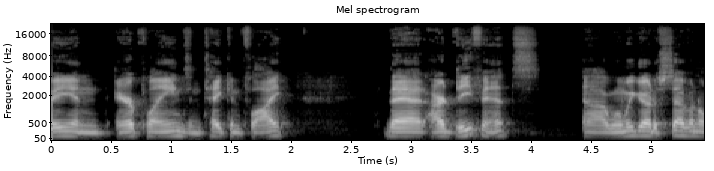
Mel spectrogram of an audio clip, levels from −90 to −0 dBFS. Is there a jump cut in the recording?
no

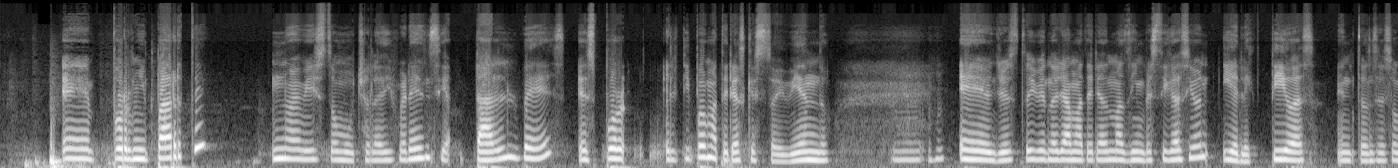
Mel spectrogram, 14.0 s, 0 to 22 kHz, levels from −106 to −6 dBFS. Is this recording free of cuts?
no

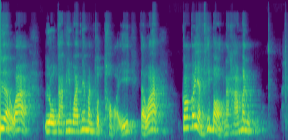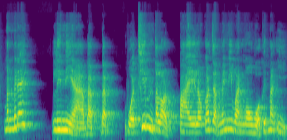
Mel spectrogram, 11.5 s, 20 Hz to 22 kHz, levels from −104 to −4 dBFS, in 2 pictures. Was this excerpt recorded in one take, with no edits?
yes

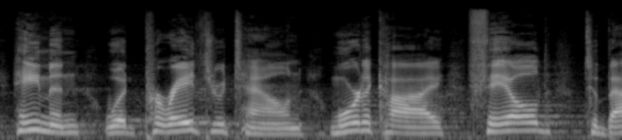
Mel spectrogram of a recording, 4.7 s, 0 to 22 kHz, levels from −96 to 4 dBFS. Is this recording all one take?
yes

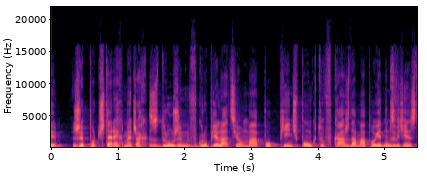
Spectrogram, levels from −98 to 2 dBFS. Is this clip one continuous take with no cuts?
no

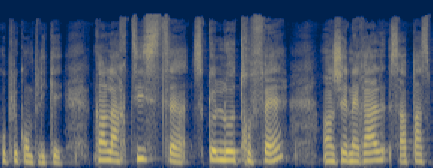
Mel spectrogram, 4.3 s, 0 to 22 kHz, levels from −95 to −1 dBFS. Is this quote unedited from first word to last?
no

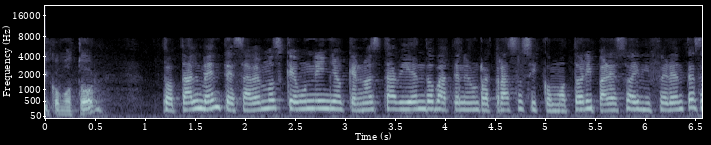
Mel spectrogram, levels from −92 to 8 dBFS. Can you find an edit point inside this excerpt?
no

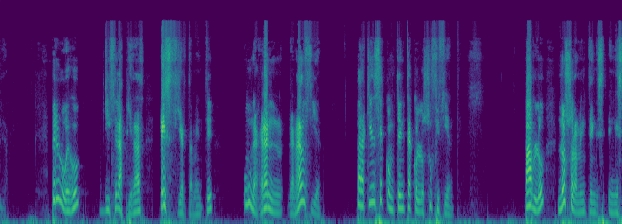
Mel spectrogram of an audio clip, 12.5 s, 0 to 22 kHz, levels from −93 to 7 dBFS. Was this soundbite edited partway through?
yes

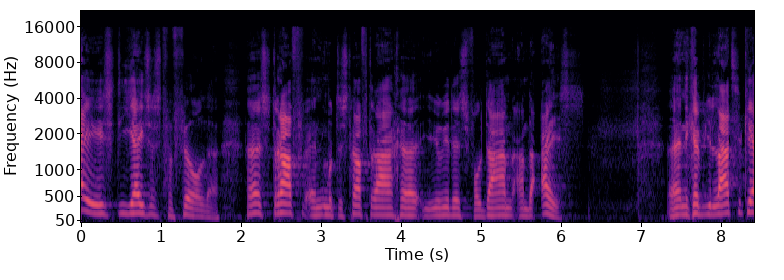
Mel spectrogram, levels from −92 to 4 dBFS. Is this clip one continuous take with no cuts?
no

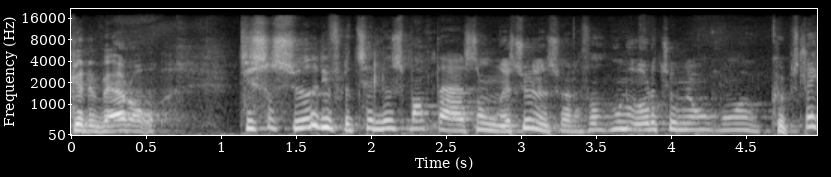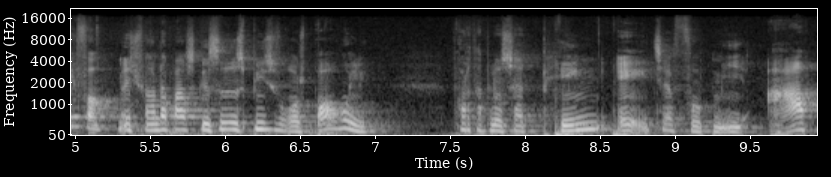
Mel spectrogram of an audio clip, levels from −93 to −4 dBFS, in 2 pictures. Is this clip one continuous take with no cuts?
yes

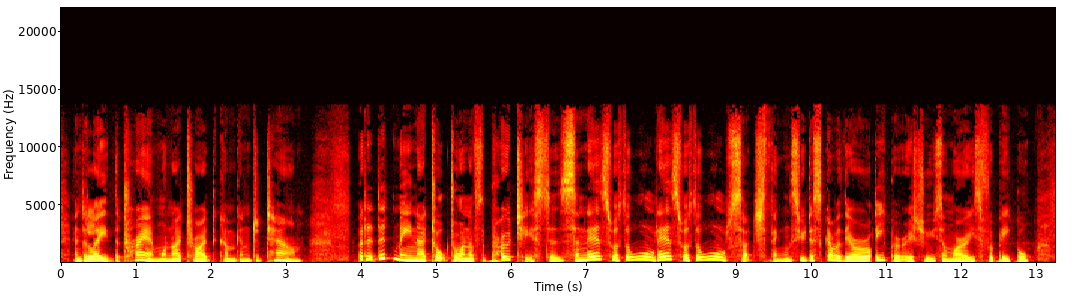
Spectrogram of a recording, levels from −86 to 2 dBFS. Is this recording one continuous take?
no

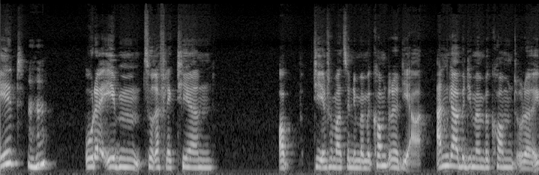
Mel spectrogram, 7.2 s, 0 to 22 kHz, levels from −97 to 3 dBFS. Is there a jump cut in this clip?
no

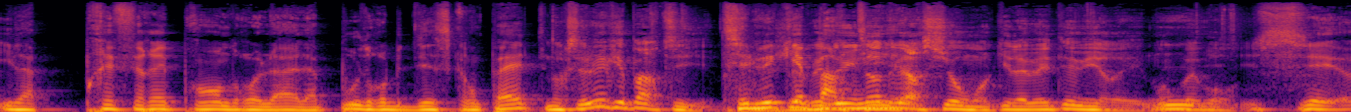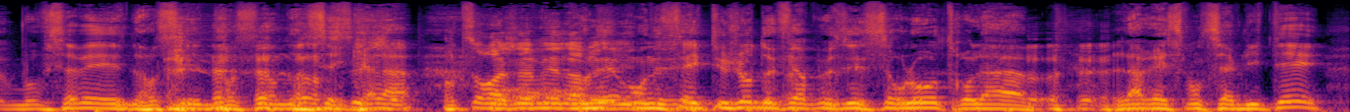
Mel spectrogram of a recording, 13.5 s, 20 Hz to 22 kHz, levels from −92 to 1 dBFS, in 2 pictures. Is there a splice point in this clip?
no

